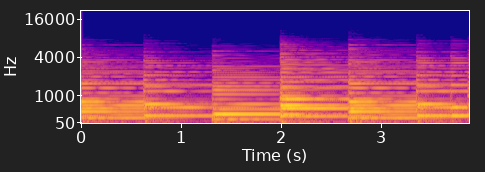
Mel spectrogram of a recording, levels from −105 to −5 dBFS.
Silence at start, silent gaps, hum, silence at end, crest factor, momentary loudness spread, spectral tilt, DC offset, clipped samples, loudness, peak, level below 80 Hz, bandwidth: 0 s; none; none; 0 s; 16 dB; 8 LU; -8 dB/octave; under 0.1%; under 0.1%; -21 LUFS; -4 dBFS; -48 dBFS; 6.8 kHz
